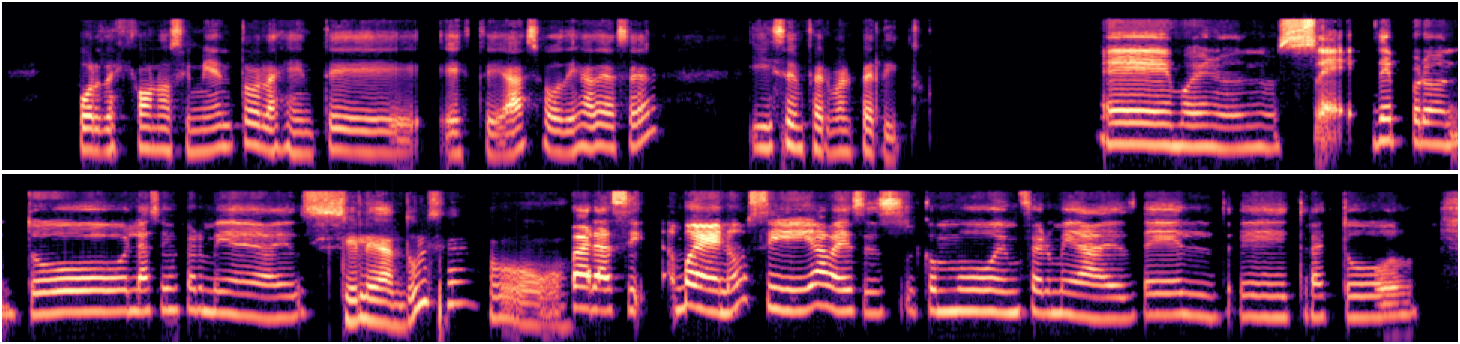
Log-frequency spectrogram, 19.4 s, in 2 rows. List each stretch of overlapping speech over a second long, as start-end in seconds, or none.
none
